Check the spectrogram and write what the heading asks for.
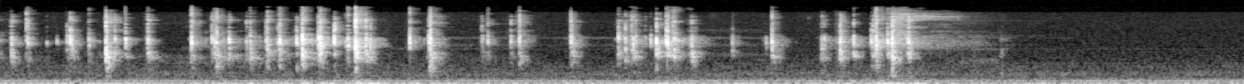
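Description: Computer keyboard being typed on: a quick run of keystrokes that stops about four and a half seconds in.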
